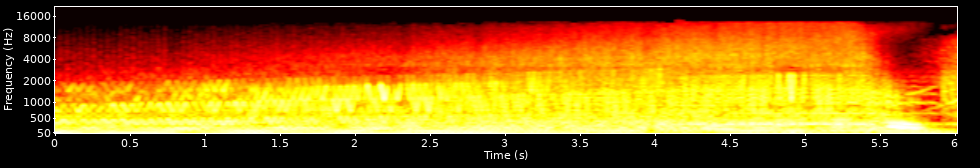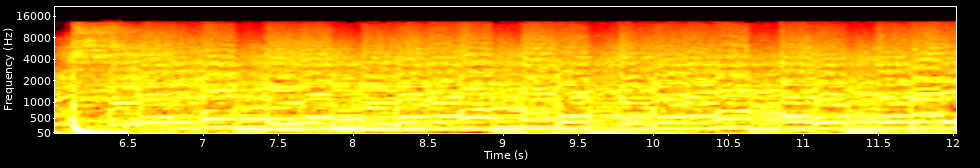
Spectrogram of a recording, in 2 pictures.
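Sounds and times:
noise sweep: 0.0s - 9.1s
sustained synthesizer chords: 0.0s - 12.0s.

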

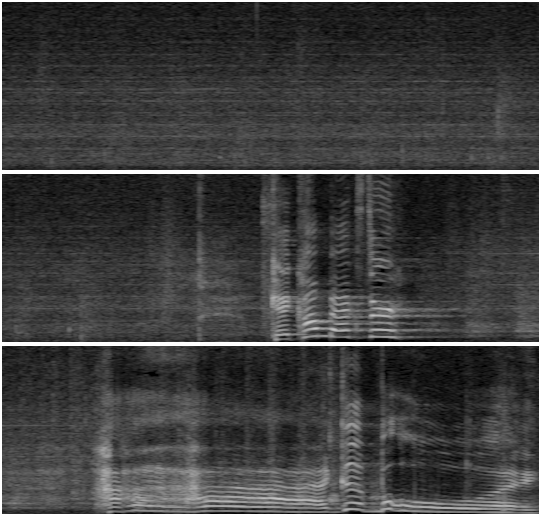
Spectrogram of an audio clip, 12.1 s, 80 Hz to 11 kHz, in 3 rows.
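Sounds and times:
person laughing: 8.8s - 9.8s.

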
